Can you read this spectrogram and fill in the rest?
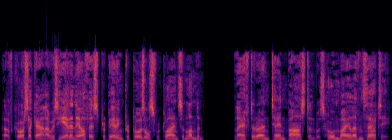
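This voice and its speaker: A man's voice: fairly low pitch, very animated, normal speed, no echo, studio quality, pitched above the performer's own voice. A man voicing a self-assured, unruffled middle-aged businessman in a crime audiobook, speaking matter-of-factly. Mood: cooperative.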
